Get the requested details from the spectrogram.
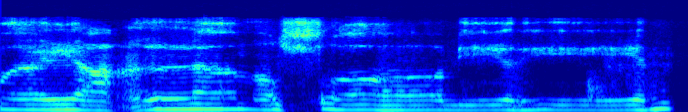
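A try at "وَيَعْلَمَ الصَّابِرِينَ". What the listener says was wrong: Shotnya panjang kan? Jadi kurang terasa tasydid di huruf shotnya. Huruf shotnya dialirkan dulu suaranya.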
